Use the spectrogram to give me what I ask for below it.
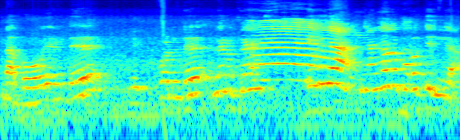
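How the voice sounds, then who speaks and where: A woman chats through a casual family vlog at home, coaxing her small child and turning to address the viewers. Her voice sits on the high side and rises and falls in a sing-song way. Steady noise runs under the whole recording. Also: measured pace. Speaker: vlogger and mother.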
